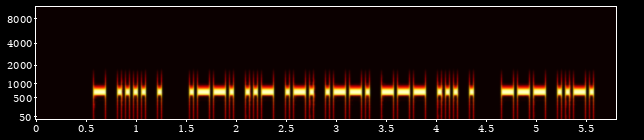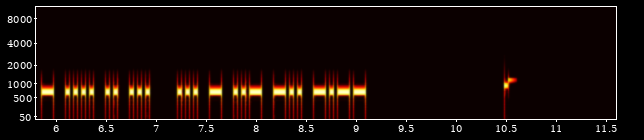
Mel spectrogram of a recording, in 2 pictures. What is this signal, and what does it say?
Morse code, heard as a keyed tone, about 30 wpm, 700 Hz. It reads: THE PURPOSE OF THIS STUDY
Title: Sets of 5 Words 30wpm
